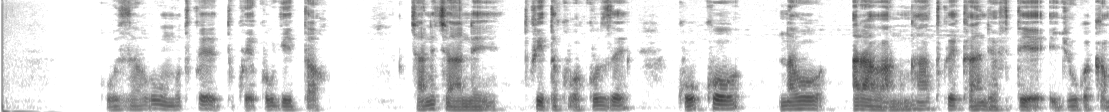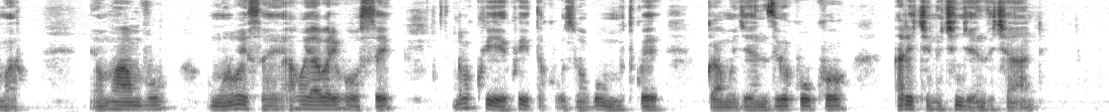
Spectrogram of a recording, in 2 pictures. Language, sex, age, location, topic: Kinyarwanda, male, 18-24, Huye, health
